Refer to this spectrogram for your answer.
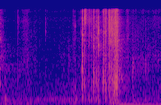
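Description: A deck of oracle cards is shuffled for a card reading in one quick burst of crisp, rapid riffling and flicking lasting about half a second, with near-silence before and after.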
